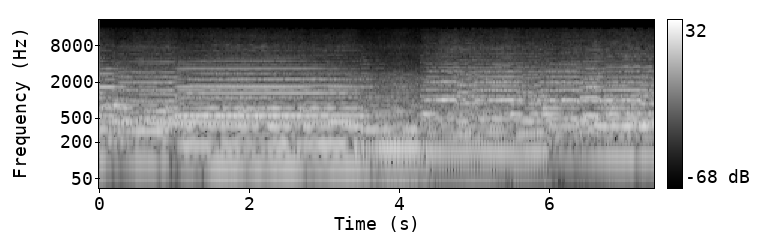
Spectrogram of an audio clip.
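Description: Small chamber ensemble of violins, viola, cellos, flute, clarinets and piano playing a slow worship song arrangement in sustained, legato lines. The cellos carry a bass line that steps to a new note every second or so.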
